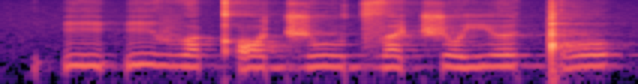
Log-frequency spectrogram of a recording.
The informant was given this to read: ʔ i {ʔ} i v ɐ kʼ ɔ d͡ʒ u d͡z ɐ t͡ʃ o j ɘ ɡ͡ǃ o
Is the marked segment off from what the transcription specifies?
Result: no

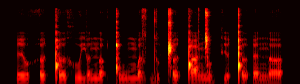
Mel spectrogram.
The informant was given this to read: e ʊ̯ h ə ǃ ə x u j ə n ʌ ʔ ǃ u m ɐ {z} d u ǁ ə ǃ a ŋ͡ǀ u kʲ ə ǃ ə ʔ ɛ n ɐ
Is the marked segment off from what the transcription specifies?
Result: no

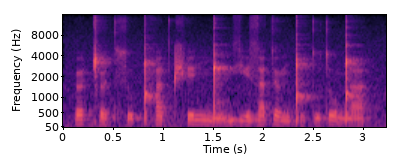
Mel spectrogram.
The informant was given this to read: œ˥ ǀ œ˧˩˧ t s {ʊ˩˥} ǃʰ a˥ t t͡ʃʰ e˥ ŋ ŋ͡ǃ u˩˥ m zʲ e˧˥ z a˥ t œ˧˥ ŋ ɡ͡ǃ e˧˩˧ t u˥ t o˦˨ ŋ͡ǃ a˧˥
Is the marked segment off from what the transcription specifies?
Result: no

